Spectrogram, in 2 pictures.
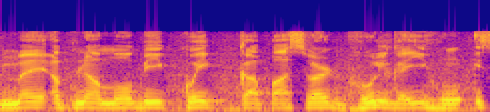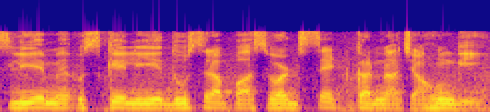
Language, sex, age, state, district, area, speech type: Urdu, male, 18-30, Delhi, Central Delhi, urban, read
